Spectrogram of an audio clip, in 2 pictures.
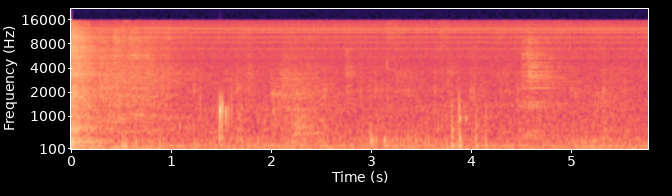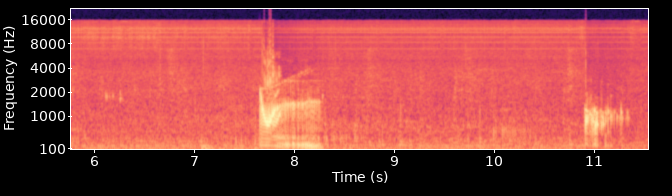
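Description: Steady low hiss broken by a few brief gurgles and one longer sloshing rumble from the abdomen.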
